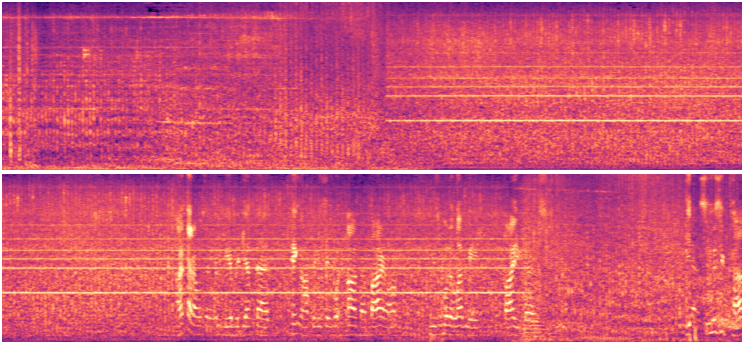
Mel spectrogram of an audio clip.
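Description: A helicopter's rotor roars steadily.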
